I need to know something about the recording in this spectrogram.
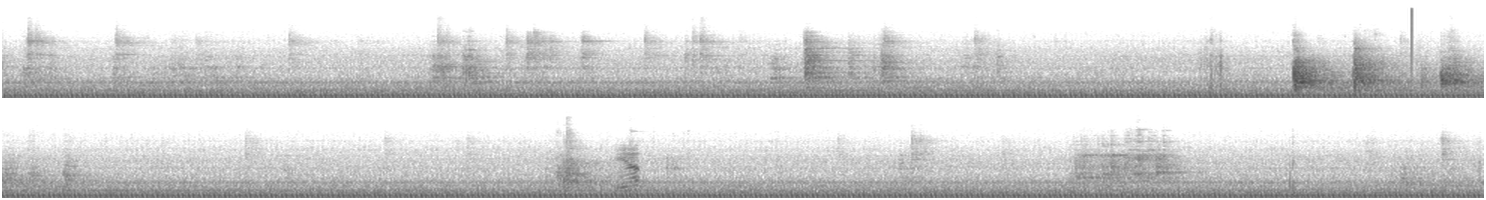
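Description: An engine running steadily, a low even drone, with a few short sharp knocks of metal work on a steel gate; the loudest are three close together about eleven seconds in.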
